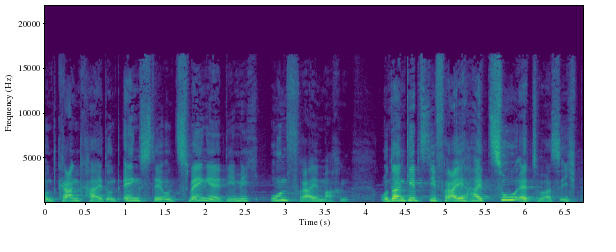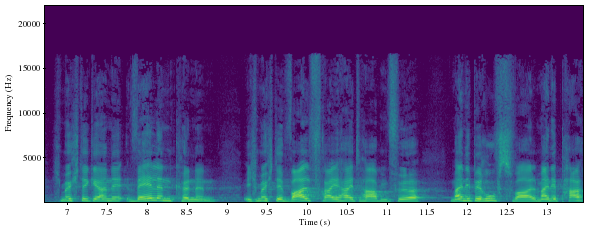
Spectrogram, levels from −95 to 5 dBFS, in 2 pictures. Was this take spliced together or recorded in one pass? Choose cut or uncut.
cut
